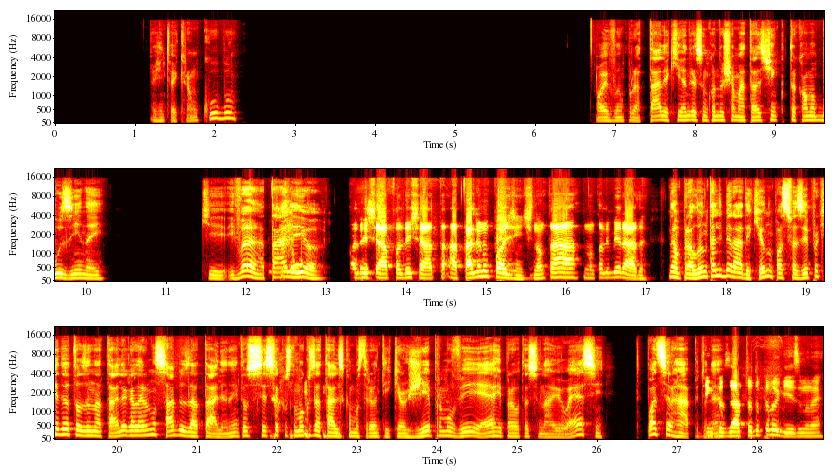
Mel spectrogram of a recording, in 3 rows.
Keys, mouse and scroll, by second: 1.6 s, 3.1 click, 4.3 s, 6.0-7.1 middle drag, 7.1 click, 7.7 middle click, 8.5 click, 9.4 middle click, 10.4 click, 11.3-12.3 middle drag, 12.3-13.4 drag, 13.4-14.7 middle drag, 14.7-15.7 drag, 16.8-19.9 middle drag, 20.7-23.8 middle drag, 25.8-28.8 middle drag.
